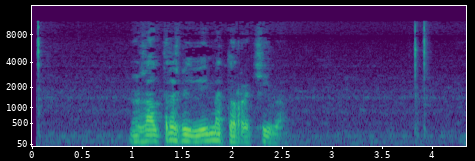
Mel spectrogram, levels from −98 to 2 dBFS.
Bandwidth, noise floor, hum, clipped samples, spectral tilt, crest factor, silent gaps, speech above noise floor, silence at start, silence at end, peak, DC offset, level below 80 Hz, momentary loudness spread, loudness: 11.5 kHz; -61 dBFS; none; under 0.1%; -6 dB/octave; 20 dB; none; 36 dB; 0.95 s; 0.4 s; -10 dBFS; under 0.1%; -58 dBFS; 17 LU; -27 LUFS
